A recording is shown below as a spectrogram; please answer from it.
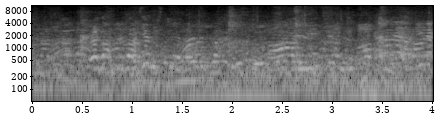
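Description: Men's voices chatting close by, overlapping and indistinct, with no clear words.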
